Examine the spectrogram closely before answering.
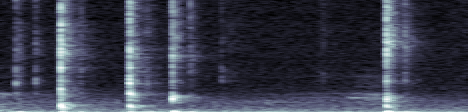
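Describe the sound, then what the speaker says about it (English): A few sharp keystrokes on a computer keyboard as a password is entered, sparse and irregular with pauses between taps, close and fairly quiet. "You will type in the password that you got from the secret password post"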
